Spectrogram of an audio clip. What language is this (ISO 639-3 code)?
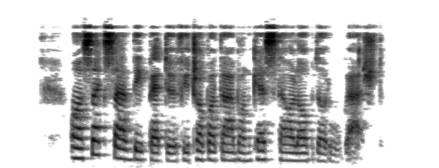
hun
